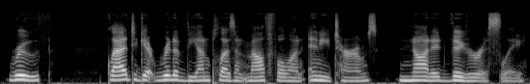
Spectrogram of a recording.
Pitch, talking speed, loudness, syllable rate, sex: 180 Hz, 160 wpm, -19 LUFS, 5.0 syllables/s, female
